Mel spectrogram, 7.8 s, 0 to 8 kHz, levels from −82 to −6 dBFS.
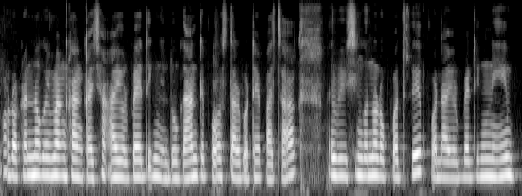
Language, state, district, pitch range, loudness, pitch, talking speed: Kokborok, Tripura, West Tripura, 200-225 Hz, -16 LUFS, 215 Hz, 140 wpm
